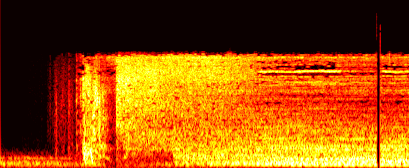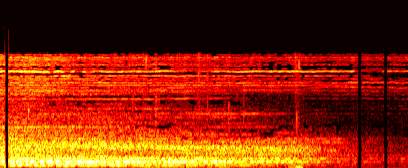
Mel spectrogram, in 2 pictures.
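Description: Liquid gushes and splatters loudly.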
